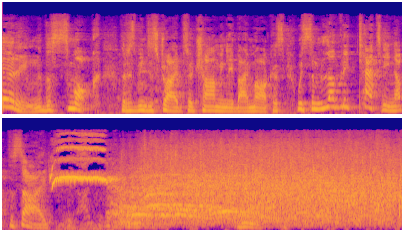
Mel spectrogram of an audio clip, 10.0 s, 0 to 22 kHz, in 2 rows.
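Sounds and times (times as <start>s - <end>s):
speech: 0.1s - 7.2s, 7.9s - 8.4s
shrill whistle blast ending a round of a panel game: 5.6s - 6.5s
loud sustained crowd applause: 6.2s - 9.9s.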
